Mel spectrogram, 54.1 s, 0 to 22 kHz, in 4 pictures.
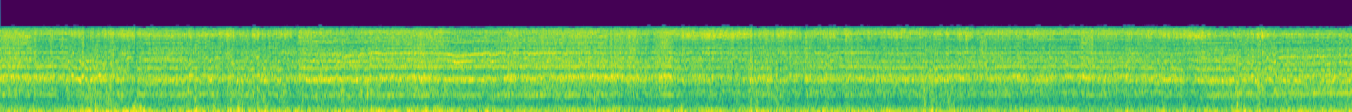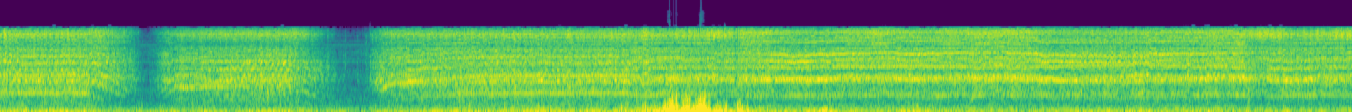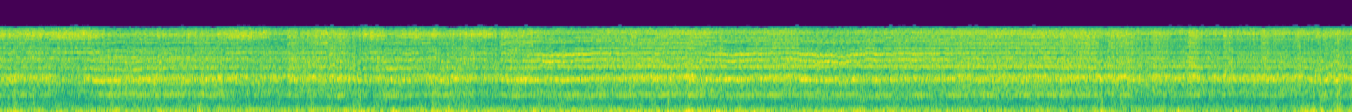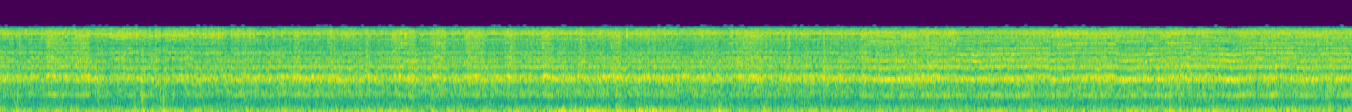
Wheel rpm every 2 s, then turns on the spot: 170, 170, 170, 170, 170, 170, 160, 100, 80, 160, 160, 170, 160, 170, 170, 170, 170, 160, 170, 170, 170, 170, 170, 170, 160, 160, 170.
none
